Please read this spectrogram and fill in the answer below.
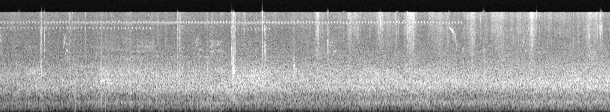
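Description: Steady outdoor rushing noise that grows slightly louder over the first few seconds, with scattered short clicks and soft sounds from a flock of Canada geese grazing close by, and footsteps on grass.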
